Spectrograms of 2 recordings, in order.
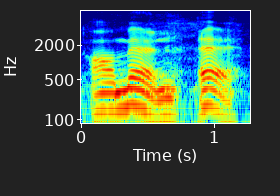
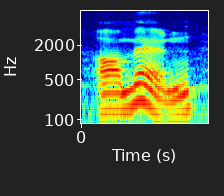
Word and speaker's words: Amen: Now, if we take āmēn, is the syllable, a syllable.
